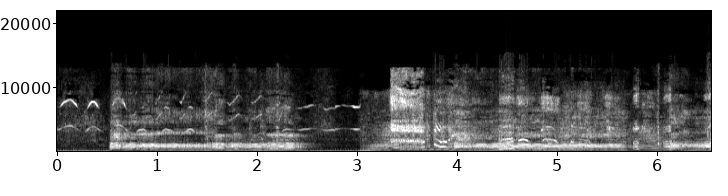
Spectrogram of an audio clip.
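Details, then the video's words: A Siberian Husky shouts in wavering yodel-like howls and yips, broken by a sharp swooping sound effect midway, with a low hum and a clatter underneath. "Funny dog Husky shouting"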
